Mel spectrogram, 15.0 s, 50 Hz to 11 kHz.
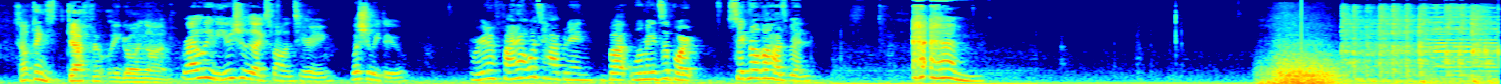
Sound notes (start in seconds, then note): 9.1 mom clears her throat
